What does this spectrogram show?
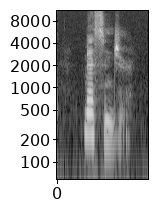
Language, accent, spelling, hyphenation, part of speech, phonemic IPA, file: English, US, messenger, mes‧sen‧ger, noun / verb, /ˈmɛs.ən.d͡ʒɚ/, En-us-messenger.ogg
- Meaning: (noun) 1. One who brings messages 2. The secretary bird 3. The supporting member of an aerial cable (electric power or telephone or data)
